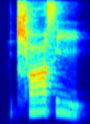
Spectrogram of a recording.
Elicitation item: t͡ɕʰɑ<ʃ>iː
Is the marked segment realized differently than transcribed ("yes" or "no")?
yes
